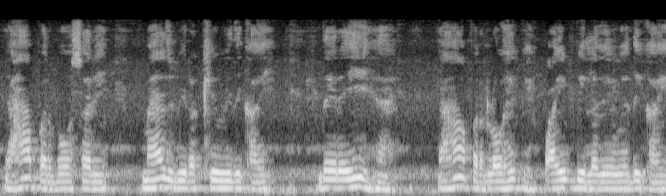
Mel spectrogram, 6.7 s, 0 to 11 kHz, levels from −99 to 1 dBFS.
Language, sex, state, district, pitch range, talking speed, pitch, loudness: Hindi, male, Haryana, Rohtak, 120-135 Hz, 190 wpm, 130 Hz, -13 LUFS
